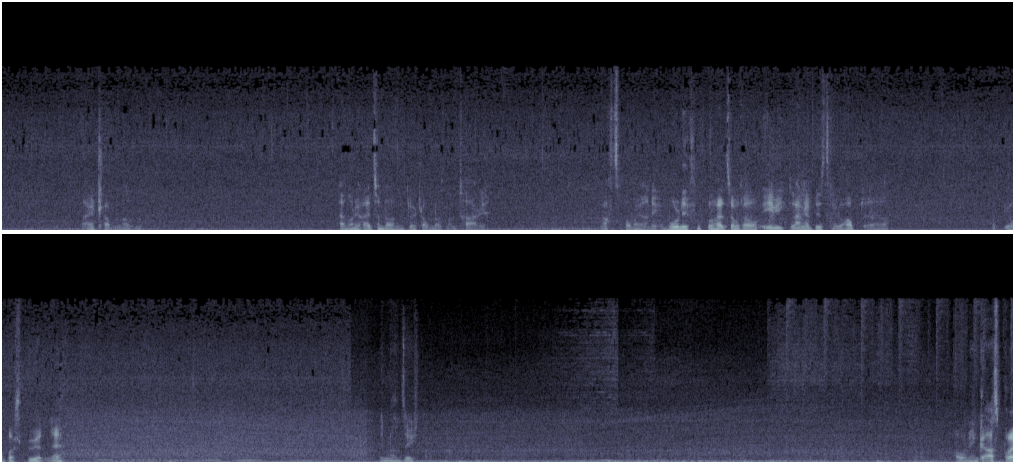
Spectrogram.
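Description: A man talks calmly and casually into a close microphone.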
